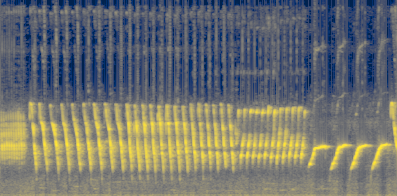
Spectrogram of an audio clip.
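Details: Canary song to prompt non-singing canaries: buzzy opening note, long rapid series of falling sweeps speeding up, then several rising slurred whistles repeated about every half second.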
